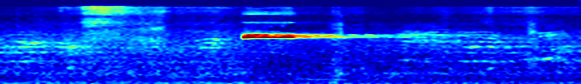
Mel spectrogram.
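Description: A referee's whistle blows a short, sharp blast.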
